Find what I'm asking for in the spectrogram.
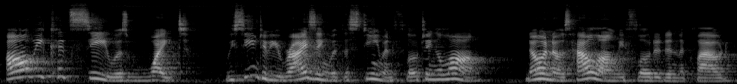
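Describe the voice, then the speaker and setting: Female teacher, children's read-aloud: bright, medium pitch, clear emphasis, explanatory and questioning. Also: sing-song, normal speed.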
